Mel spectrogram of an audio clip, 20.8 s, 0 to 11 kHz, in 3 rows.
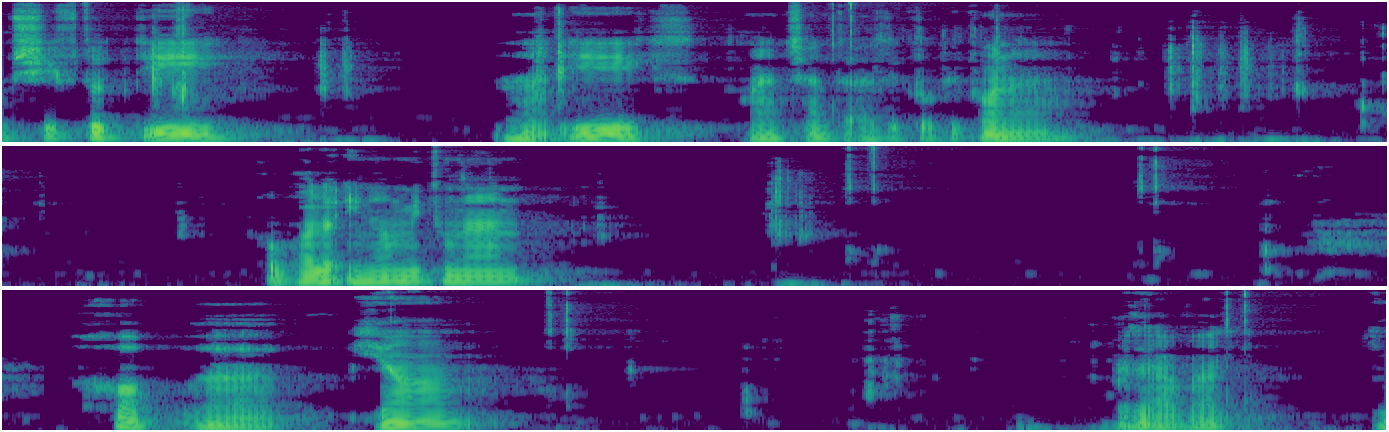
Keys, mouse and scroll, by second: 1.7 shift+d, 6.7 shift+r, 6.9 shift+r, 7.2 shift+r, 7.8-10.4 middle drag, 10.8 Tab, 11.8 Tab, 12.1 click, 13.7 click, 17.5 click, 18.5-19.1 middle drag, 20.3 Tab.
